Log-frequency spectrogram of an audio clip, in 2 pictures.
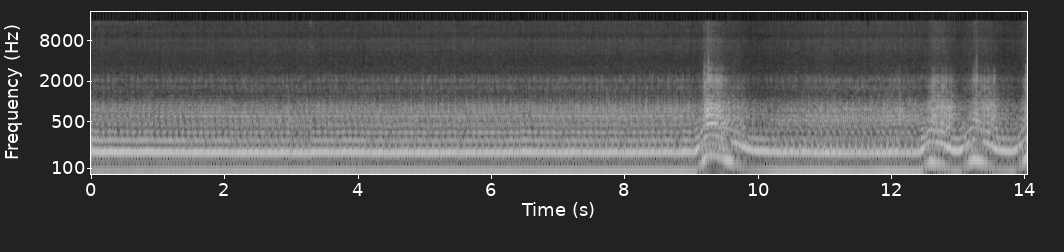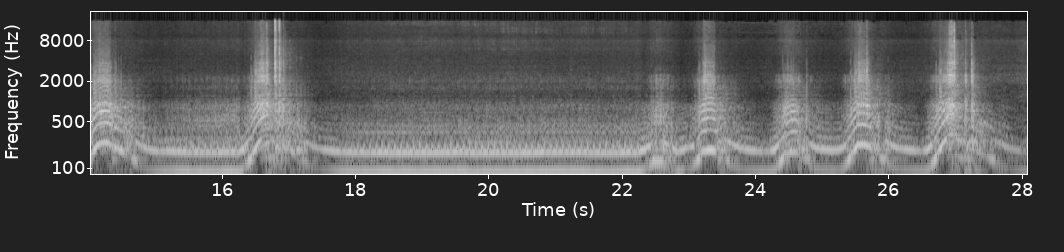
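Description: Maserati Quattroporte V8 idling steadily through its quad-tip exhaust just after a cold start, blipped in short revs. There is one rev, then three quick ones, then a bigger, longer rev, and a run of five blips near the end.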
